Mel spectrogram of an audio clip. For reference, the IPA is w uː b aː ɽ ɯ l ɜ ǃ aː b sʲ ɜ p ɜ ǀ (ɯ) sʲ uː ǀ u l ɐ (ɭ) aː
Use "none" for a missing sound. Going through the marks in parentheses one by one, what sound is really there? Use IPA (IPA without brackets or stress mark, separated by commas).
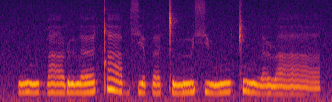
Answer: ɯː, ɭ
